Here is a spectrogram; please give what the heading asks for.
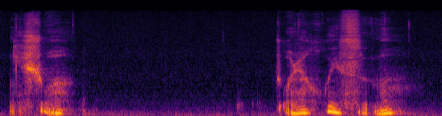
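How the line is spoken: Frightened question. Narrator (Chinese): 谢小婷在天亮之前的惊恐中一句无意的问话

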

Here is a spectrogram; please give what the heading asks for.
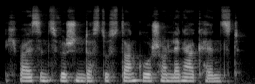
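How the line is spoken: Forced calm grumble. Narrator (German): brummte bemüht ruhig

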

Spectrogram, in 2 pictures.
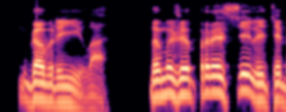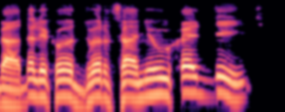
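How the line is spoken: Moaning. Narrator (Russian): стонал Труссарди, едва успевая за остальными правителями Дюлока

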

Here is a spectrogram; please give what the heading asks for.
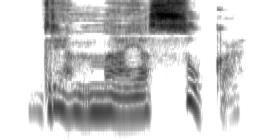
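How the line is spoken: Warrior hissing. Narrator (Russian): зашипел воин

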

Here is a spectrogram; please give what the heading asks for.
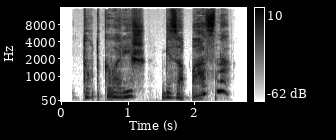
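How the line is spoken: Whisper in ear. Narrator (Russian): прошептала Роза на ухо хомячку

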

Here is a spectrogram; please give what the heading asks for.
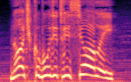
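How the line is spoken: Shouting into ear. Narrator (Russian): крикнул мне в ухо Элогим

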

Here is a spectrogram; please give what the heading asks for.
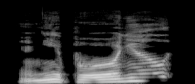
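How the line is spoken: Drawn out. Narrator (Russian): протянул Хас

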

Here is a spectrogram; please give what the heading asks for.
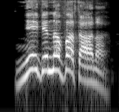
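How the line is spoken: Bellowed. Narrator (Russian): гаркнул Евгений

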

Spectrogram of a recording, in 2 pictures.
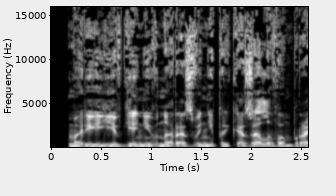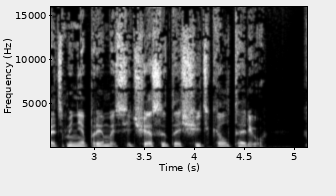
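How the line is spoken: Smirking snort. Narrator (Russian): хмыкнул я

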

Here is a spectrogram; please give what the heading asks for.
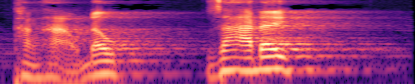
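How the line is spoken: Mother yelling loudly. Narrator (Vietnamese): mẹ tôi hét toáng lên

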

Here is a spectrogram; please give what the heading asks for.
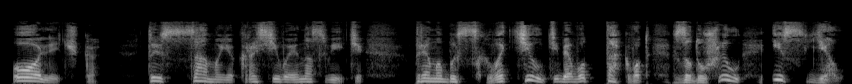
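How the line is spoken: Loud whisper, young man. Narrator (Russian): молодой человек громко шептал ей

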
